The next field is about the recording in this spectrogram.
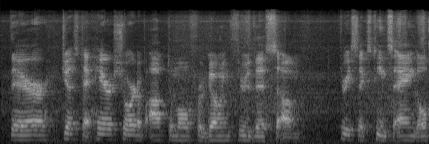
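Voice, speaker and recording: Amid noticeable background noise, a man speaks fairly slowly at a medium pitch with fairly even intonation. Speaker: metalworker. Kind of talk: casual workshop tutorial to camera. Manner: hesitant, halting.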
